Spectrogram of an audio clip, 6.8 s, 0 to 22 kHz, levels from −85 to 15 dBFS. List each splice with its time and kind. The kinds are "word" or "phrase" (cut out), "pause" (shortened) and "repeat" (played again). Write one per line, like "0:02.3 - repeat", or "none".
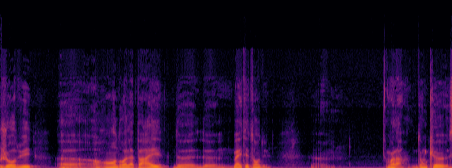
0:02.5 - pause
0:03.5 - phrase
